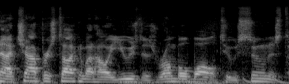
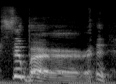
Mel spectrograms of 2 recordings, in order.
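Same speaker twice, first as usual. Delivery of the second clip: louder drawn-out catchphrase; catchphrase shout; 5 dB louder than usual. Retold or imitated. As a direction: belt out the hero's catchphrase. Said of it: "I still picture him being like".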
